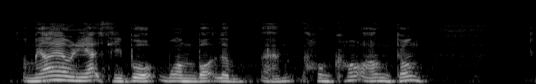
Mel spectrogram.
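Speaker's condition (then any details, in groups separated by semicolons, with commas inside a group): Cerebral palsy; back surgery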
